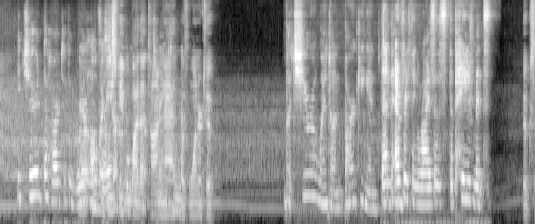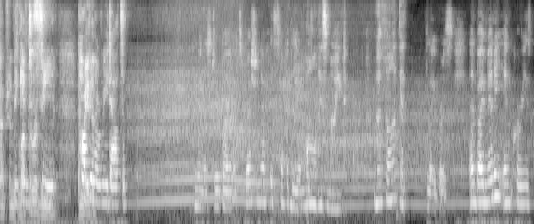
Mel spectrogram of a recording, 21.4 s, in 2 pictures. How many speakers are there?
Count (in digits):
5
